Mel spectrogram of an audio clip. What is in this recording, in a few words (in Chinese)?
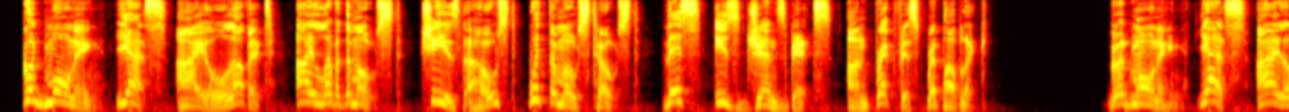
外籍男 角色类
